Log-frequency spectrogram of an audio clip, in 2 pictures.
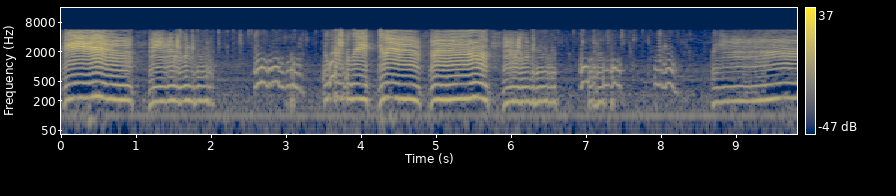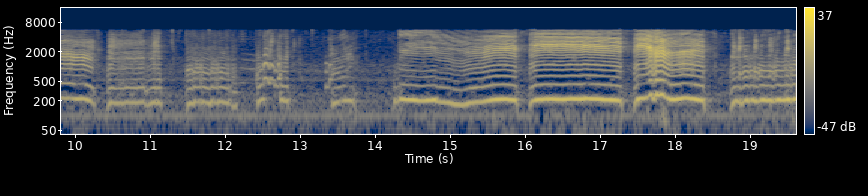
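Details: An otter worked up over treats gives a near-constant run of shrill screams and warbling squeals, calls of a second or so each, wavering in pitch and following one another quickly with only short gaps.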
